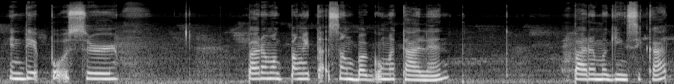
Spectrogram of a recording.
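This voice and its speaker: Actress as young female contestant, high-pitched, Filipino accent, amateur radio drama. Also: steady tone, a little slow, darkish tone, a little hiss or hum. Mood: questioning.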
